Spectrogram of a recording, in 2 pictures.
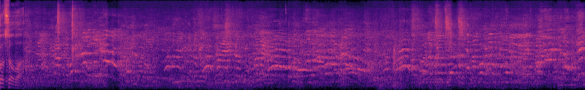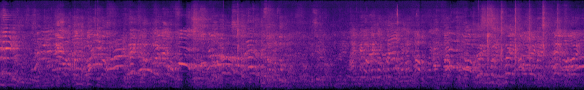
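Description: A crowd shouts and cheers in an echoing hall.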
